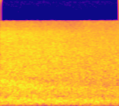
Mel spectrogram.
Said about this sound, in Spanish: El fiordo tenía en aquel lugar una anchura de casi media milla. Las olas se rompían con estrépito en las agudas rocas.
